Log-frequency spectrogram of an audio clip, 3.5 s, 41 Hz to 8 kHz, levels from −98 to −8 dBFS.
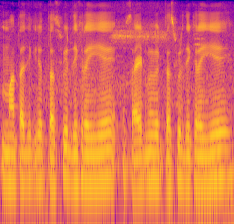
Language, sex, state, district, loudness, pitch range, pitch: Hindi, male, Bihar, Gaya, -18 LUFS, 105-115 Hz, 110 Hz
